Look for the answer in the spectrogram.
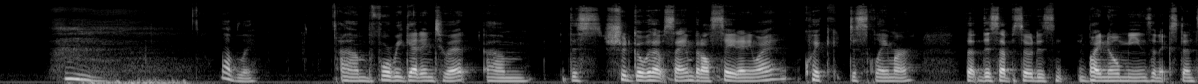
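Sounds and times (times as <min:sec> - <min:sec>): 
deep breath with a voiced sigh: 0:00.5 - 0:02.1
speech: 0:00.6 - 0:01.1, 0:02.2 - 0:02.7, 0:03.4 - 0:11.9.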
